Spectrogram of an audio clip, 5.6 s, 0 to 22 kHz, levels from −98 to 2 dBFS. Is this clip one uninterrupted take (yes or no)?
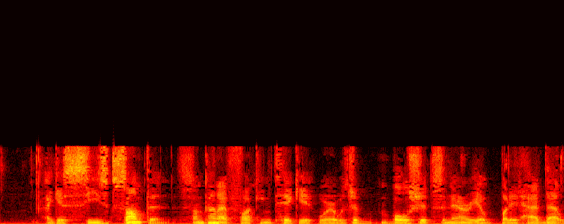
no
